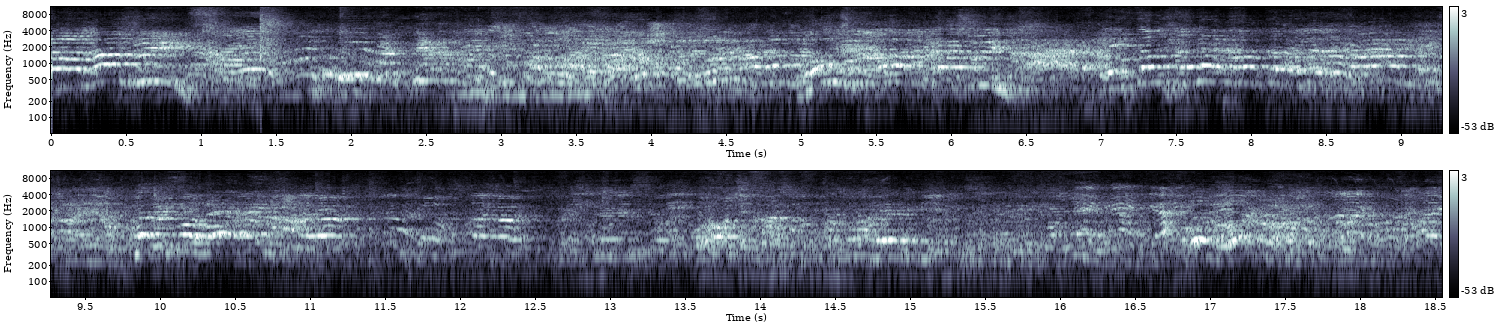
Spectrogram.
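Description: Young male football players talk and call out to each other outdoors.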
